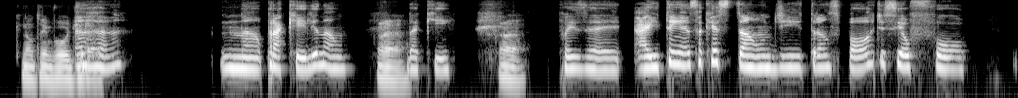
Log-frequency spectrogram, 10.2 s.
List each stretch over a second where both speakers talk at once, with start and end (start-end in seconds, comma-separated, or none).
none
